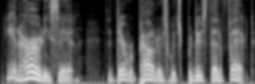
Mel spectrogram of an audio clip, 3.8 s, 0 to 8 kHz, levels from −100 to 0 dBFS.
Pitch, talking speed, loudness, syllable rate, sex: 140 Hz, 205 wpm, -18 LUFS, 5.6 syllables/s, male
